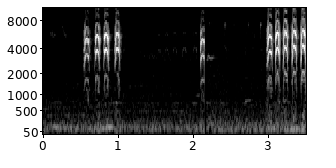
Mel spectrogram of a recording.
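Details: Yuhina song played to prompt young or silent yuhinas to sing; a run of four high notes, one isolated sharp chip, then a faster string of six high, bright notes.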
